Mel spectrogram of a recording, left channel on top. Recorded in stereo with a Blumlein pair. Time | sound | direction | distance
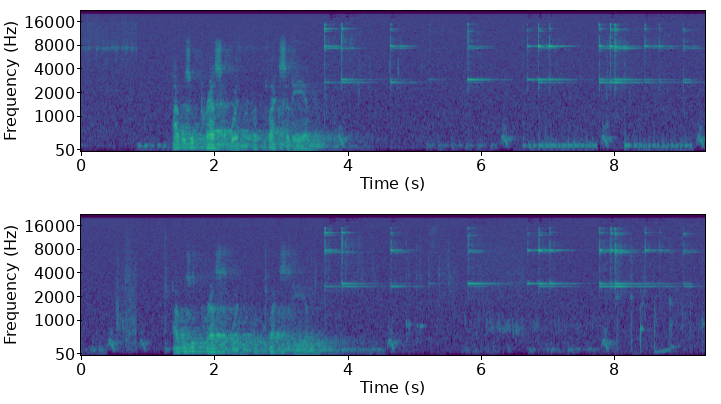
1.4 | a man speaking | 50° left | 2.5 m
3.6 | a bell | 65° left | 5.5 m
